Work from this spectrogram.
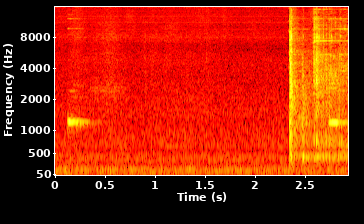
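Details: A common midwife toad, the species whose male carries its young, gives a short, pure, flute-like beep, repeated after a pause of a few seconds.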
